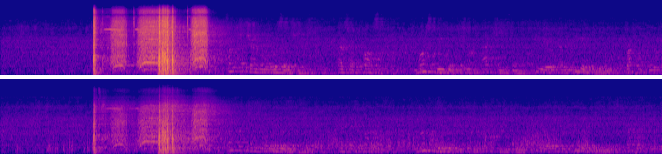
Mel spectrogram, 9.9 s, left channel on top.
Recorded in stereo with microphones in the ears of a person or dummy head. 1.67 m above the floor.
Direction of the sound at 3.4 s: 65° left (ahead or behind).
